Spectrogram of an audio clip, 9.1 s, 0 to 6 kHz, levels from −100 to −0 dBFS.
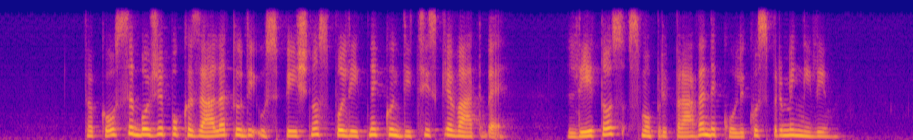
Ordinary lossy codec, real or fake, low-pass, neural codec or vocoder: none; fake; 5.4 kHz; codec, 16 kHz, 0.7 kbps, FocalCodec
